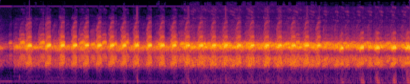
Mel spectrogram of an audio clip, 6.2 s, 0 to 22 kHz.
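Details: A male European tree frog (Hyla arborea) sings in a wetland in northern Isère, France, where males may repeat the call up to 35,000 times a night and females prefer low, powerful, fast songs. Here it gives a fast, steady run of loud, harsh croaks, about three per second.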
